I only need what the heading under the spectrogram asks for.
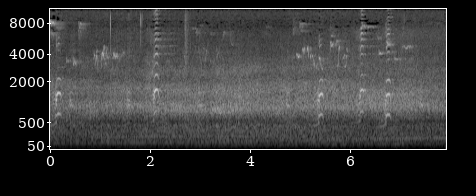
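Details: Canada geese giving a handful of short nasal honks at irregular intervals, several seconds apart, set against a steady, rushing background noise.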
